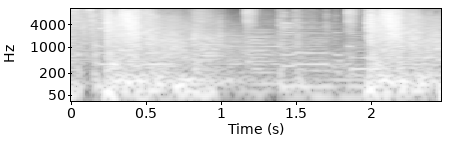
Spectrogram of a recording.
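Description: Gunfire in the survival game Rust during a fight at the Large Rig, a burst of loud booming shots close together near the start and another toward the end, with a brief voice in between.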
